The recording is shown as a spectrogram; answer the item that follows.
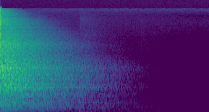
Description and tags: One of a series of sounds recorded in the observatory on the isle of Erraid
field-recording, hit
